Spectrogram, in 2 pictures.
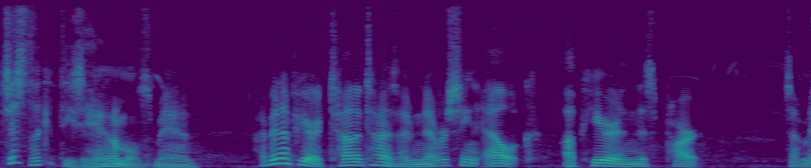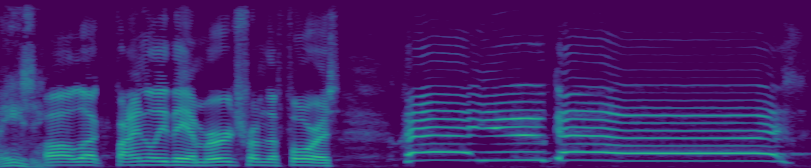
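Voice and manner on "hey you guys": shrill, very high scream, "guys" stretched out. Calling out loudly to people near the elk: screaming. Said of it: "when I started screaming sloth things".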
